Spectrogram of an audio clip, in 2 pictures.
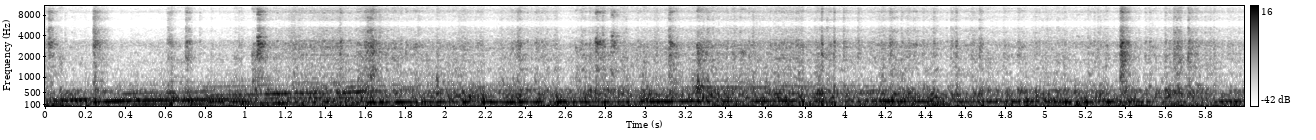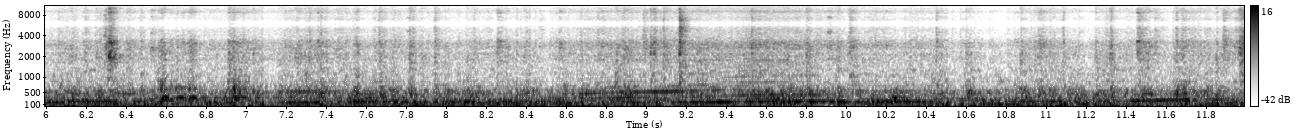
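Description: Race car engine heard from inside the cabin, driven hard on a dirt track: its pitch holds steady for a few seconds, then climbs and falls repeatedly as the car accelerates and backs off. Occasional sharp ticks are heard over the engine.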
